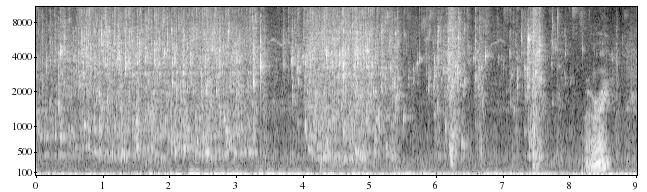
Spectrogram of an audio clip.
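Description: Beef broth pours into a stew pot that is nearly full, making a steady, continuous liquid rush with a few brief splashes near the end.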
